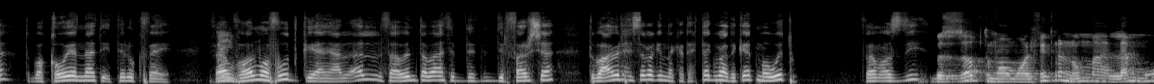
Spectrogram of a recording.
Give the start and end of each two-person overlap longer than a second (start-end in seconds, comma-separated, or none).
none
